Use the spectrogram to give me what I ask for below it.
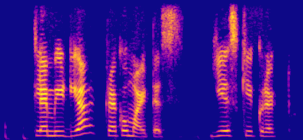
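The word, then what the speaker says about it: Chlamydia trachomatis: तो वो है क्लमडिया, ट्रैकोमाइटिस। यह इसकी करेक्ट प्रोनाउंसिएशन है और यह गंदगी की वजह से फैलते हैं।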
